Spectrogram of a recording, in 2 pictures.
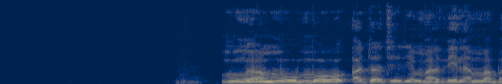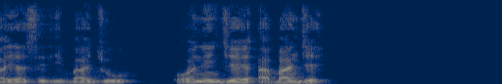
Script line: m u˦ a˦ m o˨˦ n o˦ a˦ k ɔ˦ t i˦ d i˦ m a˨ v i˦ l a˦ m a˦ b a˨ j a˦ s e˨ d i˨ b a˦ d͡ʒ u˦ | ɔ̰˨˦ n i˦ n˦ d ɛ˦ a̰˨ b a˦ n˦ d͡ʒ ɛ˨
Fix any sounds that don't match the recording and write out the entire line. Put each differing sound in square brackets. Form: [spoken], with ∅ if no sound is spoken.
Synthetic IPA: m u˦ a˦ m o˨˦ [m] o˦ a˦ [t] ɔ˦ t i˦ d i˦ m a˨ v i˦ l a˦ m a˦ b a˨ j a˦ s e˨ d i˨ b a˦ d͡ʒ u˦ | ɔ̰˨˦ n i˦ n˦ [d͡ʒ] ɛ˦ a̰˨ b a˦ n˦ d͡ʒ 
